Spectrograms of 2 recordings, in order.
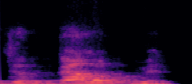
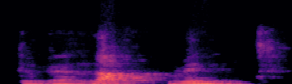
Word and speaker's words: development: bell up minutes so i stress on the second syllable verb because even if i went where with challenge development stressing the third syllable development which is wrong so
